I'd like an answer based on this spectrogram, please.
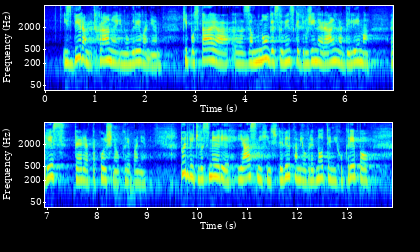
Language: Slovenian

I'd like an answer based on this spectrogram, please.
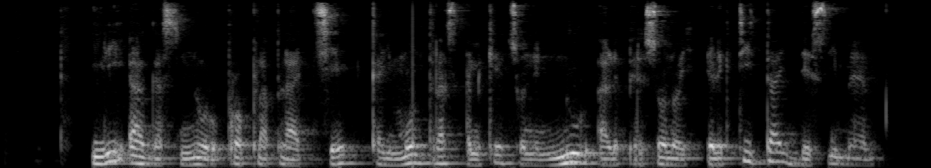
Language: Esperanto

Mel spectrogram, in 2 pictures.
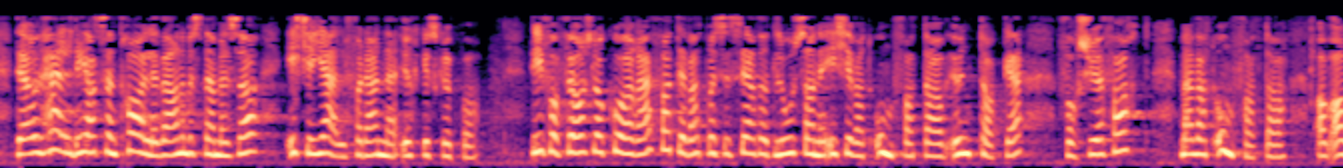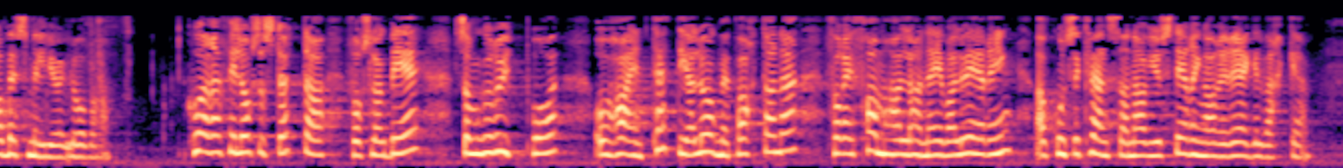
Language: Norwegian Nynorsk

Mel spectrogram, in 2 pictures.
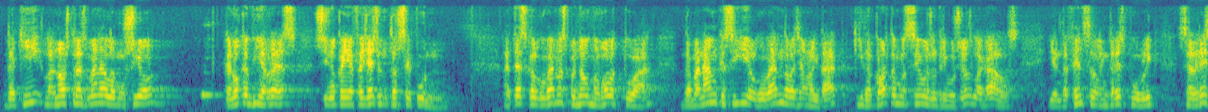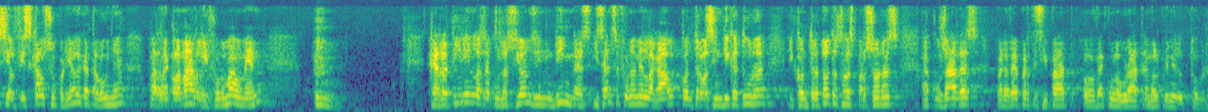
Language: Catalan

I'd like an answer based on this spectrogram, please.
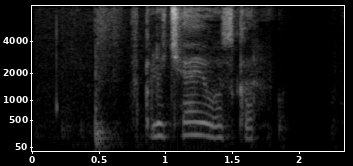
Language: Russian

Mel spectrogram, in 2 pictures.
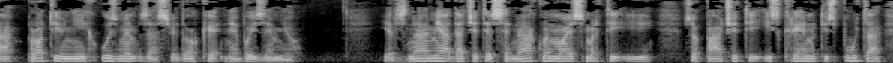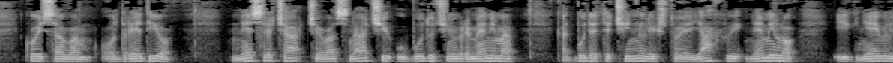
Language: Croatian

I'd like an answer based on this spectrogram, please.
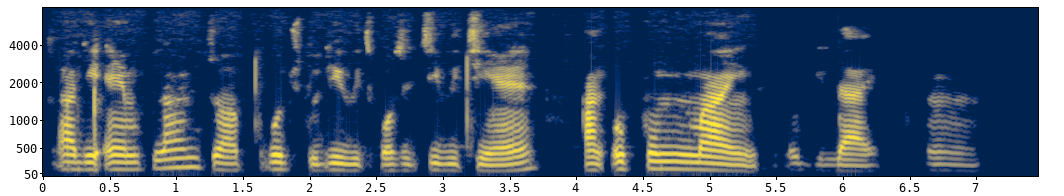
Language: Nigerian Pidgin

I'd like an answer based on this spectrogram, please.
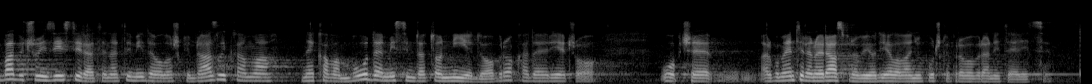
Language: Croatian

